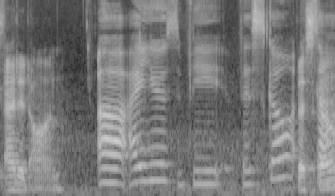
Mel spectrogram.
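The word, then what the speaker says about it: VSCO: how can you edit on I used the viscose know how it's pronounced vseo yes yeah yeah I just yeah and then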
